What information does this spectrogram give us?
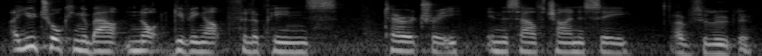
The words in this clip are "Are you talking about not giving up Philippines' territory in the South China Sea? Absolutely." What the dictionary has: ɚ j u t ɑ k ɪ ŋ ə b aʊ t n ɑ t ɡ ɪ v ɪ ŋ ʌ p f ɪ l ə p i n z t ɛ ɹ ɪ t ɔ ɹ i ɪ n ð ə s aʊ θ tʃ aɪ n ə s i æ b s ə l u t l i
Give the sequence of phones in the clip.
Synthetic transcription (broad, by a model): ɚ j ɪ t ɑ k ɪ ŋ ə b aʊ t n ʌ t ɡ ɪ v ɪ ŋ ʌ p f ɪ l ə p i n z t ɛ ɹ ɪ t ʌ ɹ i ɪ n ð ə s aʊ θ tʃ aɪ n ə s i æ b s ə l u t l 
